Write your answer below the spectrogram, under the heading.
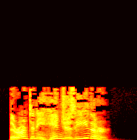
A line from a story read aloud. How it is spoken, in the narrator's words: Bast exclaimed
